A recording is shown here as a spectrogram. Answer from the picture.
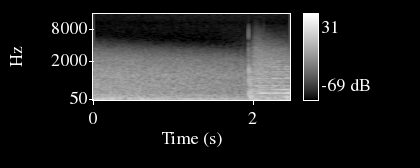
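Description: A low, even rumbling noise with no clear tones, fading gradually over about two seconds; sustained music notes come in right at the end.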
